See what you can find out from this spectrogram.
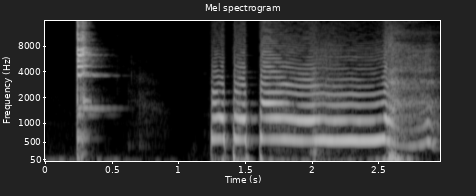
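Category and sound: household object, glasses clinking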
